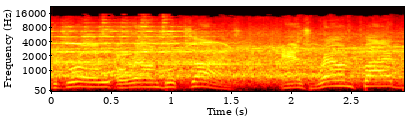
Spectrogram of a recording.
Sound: bell dinging

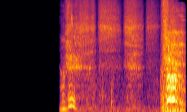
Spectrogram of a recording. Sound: heavy breathing

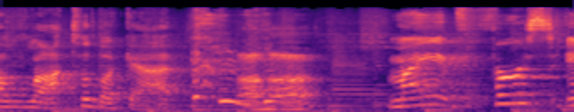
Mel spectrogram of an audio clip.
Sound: chuckling

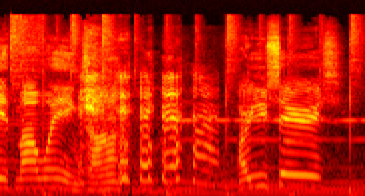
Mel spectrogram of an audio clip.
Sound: laughs

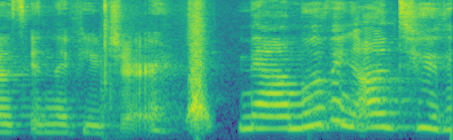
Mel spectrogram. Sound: whooshing

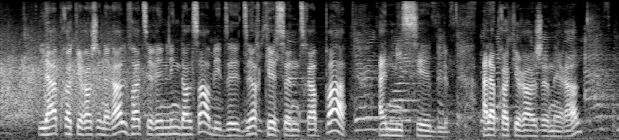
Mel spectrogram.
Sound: applause

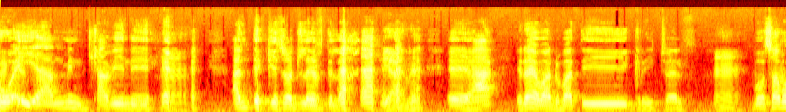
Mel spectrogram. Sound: laughs

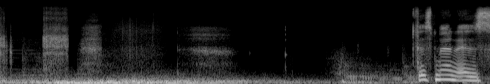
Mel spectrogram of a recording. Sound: inhales sharply

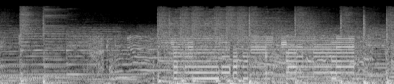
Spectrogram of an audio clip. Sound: cough

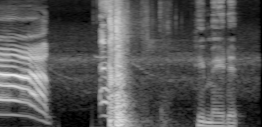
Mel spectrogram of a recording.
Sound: thud

